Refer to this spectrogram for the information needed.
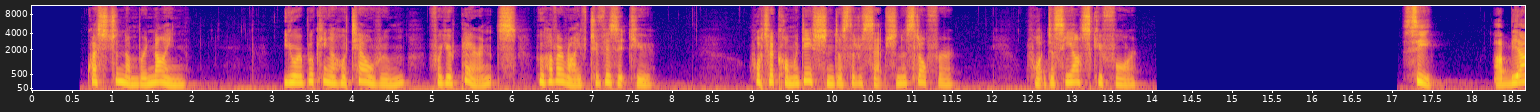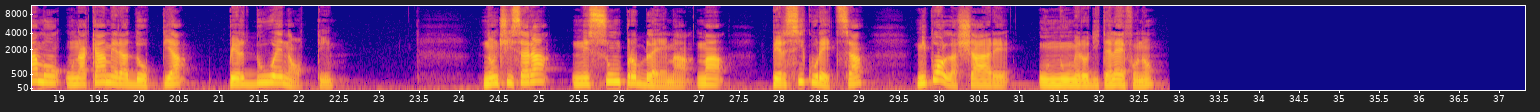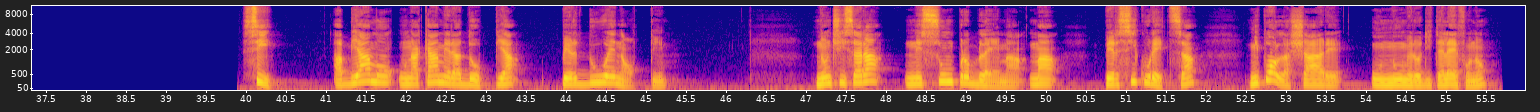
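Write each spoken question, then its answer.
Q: What accommodation does the receptionist offer?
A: A double room for two nights

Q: What does he ask you for?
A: A phone number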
